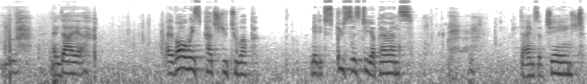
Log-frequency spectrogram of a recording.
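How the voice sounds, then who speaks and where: A woman's voice: fairly low pitch, takes it slowly, long pauses. An actress playing a caring village woman who fusses tenderly over an old friend. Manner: fussing, tender and motherly. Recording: background noise.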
